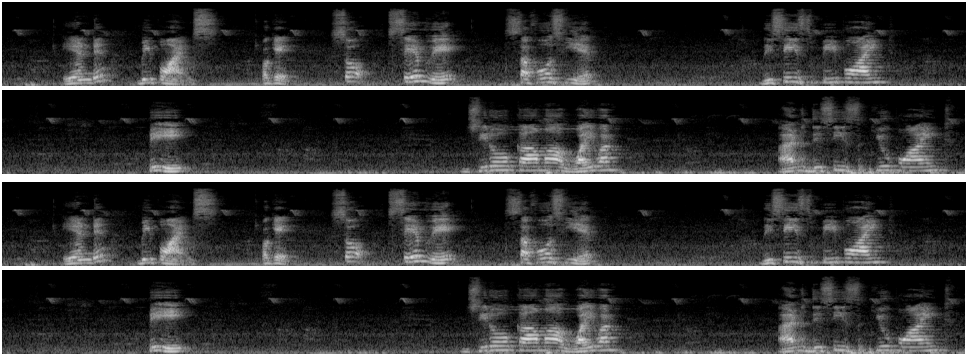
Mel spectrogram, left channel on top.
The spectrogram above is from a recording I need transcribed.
A and B points. Okay, so same way, suppose here this is P point, P 0 comma y1 and this is Q point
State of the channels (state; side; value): identical; both; correlation 1.00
